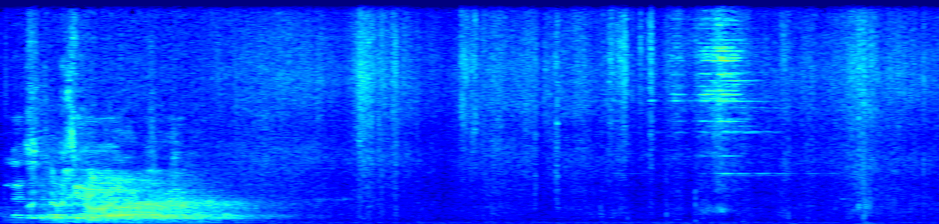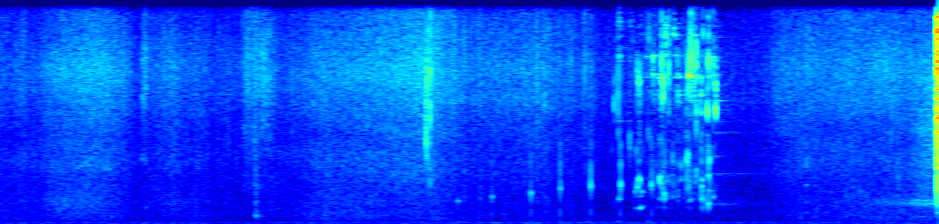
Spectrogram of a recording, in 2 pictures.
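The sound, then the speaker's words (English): A brief, fairly soft trickle of water is poured into wine in a chalice at the start. Afterward comes a long quiet stretch with a few faint clinks and taps. “By the mingling of this water and wine, become partakers of his divinity and became partaker of our humanity.”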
